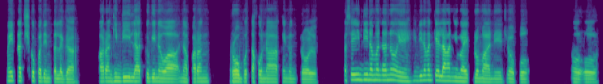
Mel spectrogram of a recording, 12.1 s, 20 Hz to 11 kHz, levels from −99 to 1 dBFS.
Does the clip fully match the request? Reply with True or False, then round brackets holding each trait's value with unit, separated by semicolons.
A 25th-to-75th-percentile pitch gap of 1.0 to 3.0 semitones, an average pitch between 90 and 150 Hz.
False (4.2 semitones; 140 Hz)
